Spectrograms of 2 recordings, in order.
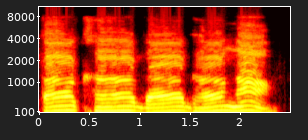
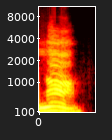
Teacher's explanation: আপনার জিহ্বাটা ঠিক আপনার তালুতে গিয়ে লাগবে, একদম শেষ যে তালু আছে সফট প্যালেট, সেই সফট প্যালেটে লাগবে। তখন এভাবে উচ্চারিত হয়।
